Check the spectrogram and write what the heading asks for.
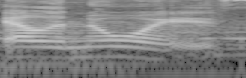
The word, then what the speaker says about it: Illinois: I know if you say Illinois, you've said it wrong. So therefore, there is an S at the end of Illinois.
